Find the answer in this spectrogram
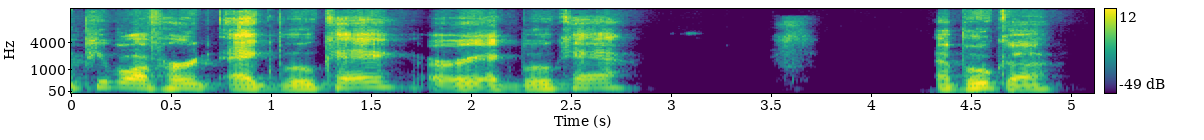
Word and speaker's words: Egbuka: You know how many people have heard Egbuka or Egbuka? Egbuka. Everyone's pronouncing the G.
